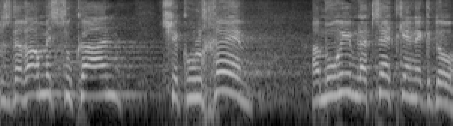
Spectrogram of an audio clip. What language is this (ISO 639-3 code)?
heb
